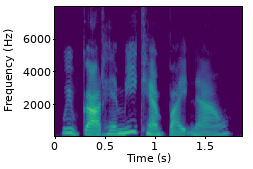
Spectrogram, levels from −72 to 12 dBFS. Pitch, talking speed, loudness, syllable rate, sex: 220 Hz, 225 wpm, -20 LUFS, 4.7 syllables/s, female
